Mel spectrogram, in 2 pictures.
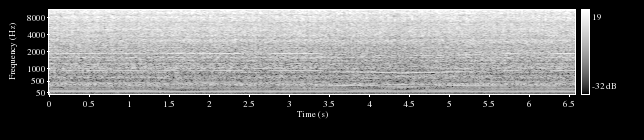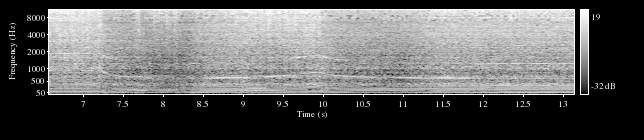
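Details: Makita BHX2500 four-stroke leaf blower, after valve clearance and timing check, NGK plug checked, airbox off: buzzes along unevenly with two stumbles where speed dips and recovers; rough running, owner reckons it needs a new carburettor.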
